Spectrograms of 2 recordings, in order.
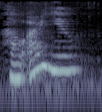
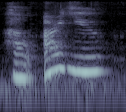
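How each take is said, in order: The two takes are said the same way.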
